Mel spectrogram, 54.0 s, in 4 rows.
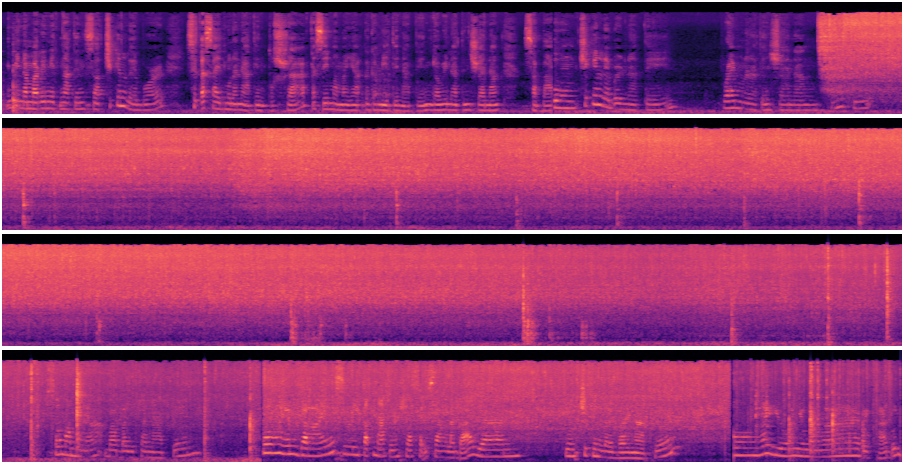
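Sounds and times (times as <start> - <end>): livers sizzling in hot oil: 12.3 - 54.0.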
